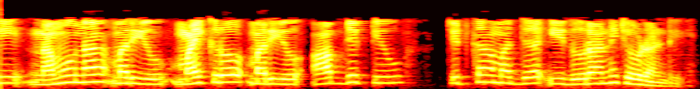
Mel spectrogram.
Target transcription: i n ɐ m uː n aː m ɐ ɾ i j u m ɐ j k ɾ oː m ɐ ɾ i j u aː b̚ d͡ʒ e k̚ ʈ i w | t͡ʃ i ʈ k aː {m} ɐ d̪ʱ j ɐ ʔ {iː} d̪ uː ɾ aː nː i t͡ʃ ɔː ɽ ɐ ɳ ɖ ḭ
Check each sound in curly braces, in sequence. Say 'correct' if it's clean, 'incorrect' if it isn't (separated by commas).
correct, correct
